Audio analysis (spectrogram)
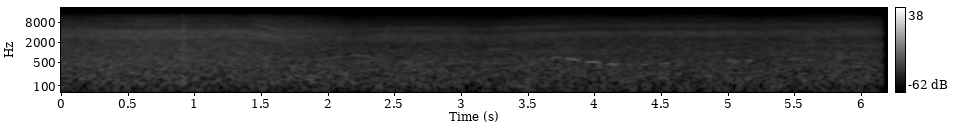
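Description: Ocean surf rolls in steadily at Kuta beach in Bali at sunset, a constant washing roar of waves with some wind buffeting the microphone, no voices heard.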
